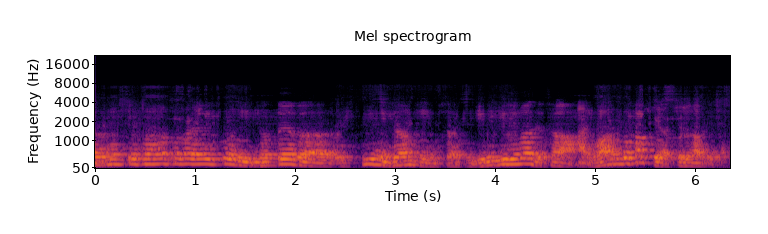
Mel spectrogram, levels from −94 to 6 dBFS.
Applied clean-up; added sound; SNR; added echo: neural separator model SepFormer DNS4.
